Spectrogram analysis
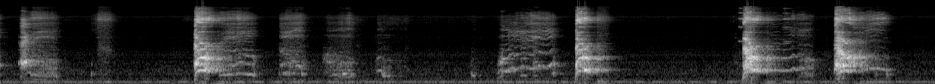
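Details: A French Bulldog in his cage throws a tantrum. He gives a rapid, irregular run of sharp barks and shorter yips, with loud bursts roughly every one to two seconds.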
